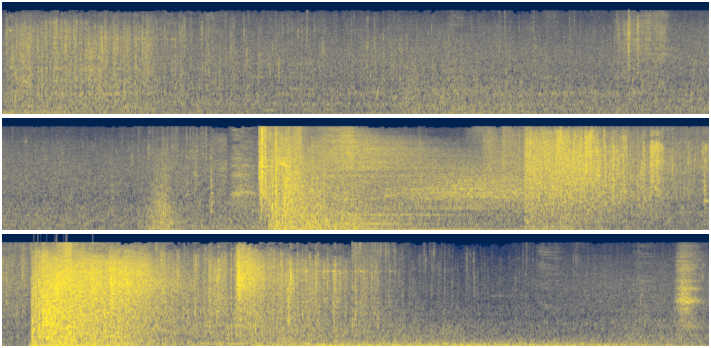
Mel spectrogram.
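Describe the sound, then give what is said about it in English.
Greek fire explosions in a video game cutscene as an unstable statue is brought down: two heavy, loud blasts burst over a low rumbling roar, each leaving a long, crackling, rushing tail. “The statue's unstable. Looks like I'll have to use the Greek fire.”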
